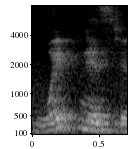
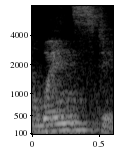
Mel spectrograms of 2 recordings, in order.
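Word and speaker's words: Wednesday: হ্যাঁ, আমি তোমাকে বুধবারে দেখতে চাই, I want to সি ইউ অন ওয়েডনেসডে, না ওয়েনসডে, উচ্চারণ ঠিক কর, ওয়েনসডে, I want to সি ইউ অন ওয়েনসডে.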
